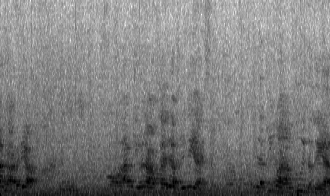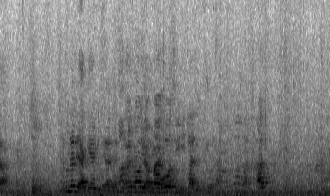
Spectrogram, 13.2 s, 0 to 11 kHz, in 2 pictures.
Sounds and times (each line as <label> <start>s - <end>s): Walking in the alley 0.0s - 13.2s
